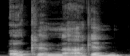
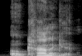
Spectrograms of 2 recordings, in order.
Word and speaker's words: Okanagan: film school in Vancouver oh it the interior then it's Okanagan or Okanagan you were saying it right I was correcting you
